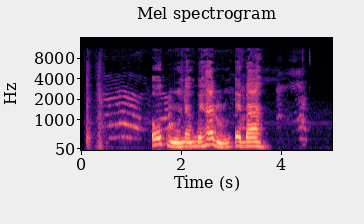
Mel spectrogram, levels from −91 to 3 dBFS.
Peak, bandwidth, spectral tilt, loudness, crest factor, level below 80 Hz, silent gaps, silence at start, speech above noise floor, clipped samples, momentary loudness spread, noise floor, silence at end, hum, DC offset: 0 dBFS; 8.6 kHz; -8 dB/octave; -12 LUFS; 14 dB; -54 dBFS; none; 0.1 s; 48 dB; under 0.1%; 21 LU; -58 dBFS; 0.55 s; none; under 0.1%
